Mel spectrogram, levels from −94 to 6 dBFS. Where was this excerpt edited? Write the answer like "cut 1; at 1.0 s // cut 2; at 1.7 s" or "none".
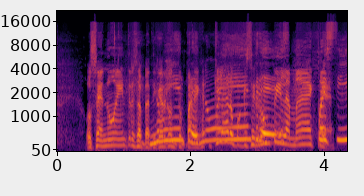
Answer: none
